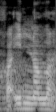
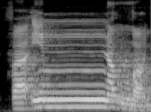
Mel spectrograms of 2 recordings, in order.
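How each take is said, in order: First: The nasal sound is cut short. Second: The nasal sound is held for two full beats. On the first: The speaker calls it wrong. "ya kurang" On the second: The speaker calls it right. "Sempurnanya dua harokat, jangan kurang, jangan lebih"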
